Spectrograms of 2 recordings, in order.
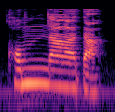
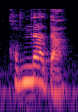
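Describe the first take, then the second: First: The word is said at a slow pace. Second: The word is said at a fast pace. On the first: "천천히 읽을 테니까 따라서 말해보세요" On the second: "이번엔 빨리 해볼까요?"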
